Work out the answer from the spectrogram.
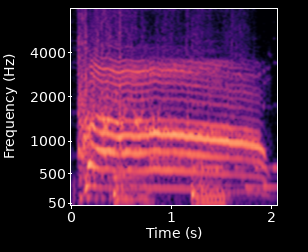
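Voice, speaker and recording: A man's voice: extremely high pitch, flat delivery, very slow, over loud music, heavily acted. A man voicing a hungry, scheming wolf villain in a children's cartoon, theatrical and menacing. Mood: dismayed.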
